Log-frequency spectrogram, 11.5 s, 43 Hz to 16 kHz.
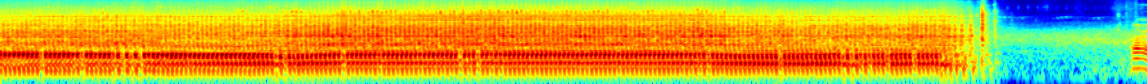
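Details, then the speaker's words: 2005 Honda CRF250X single after valve shimming, timing adjustment and carb clean, first start: quick steady idle beat with even firing and no rattle before shutting off; smooth, normal running. "Oh my gosh, guys. She is smooth. She runs amazing. So smooth. Give a little throttle."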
